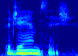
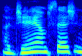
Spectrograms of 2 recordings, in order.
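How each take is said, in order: First: Said in the usual way. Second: Jam session? asked much higher, rising in disbelief; incredulous echo. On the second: Retold or imitated. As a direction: repeat it back as if you misheard.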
